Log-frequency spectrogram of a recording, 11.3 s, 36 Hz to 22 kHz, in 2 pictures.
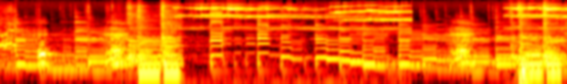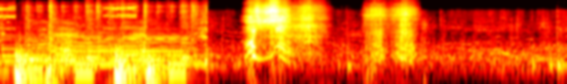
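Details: Simulated sneezes in a 2D animated short about a boy with a cold: music, then two loud sneeze-like bursts near the end.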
